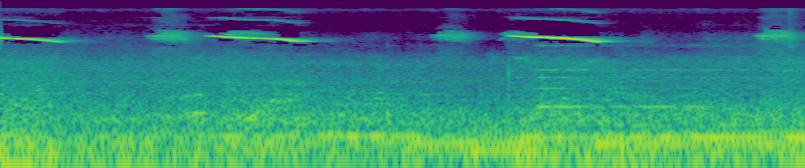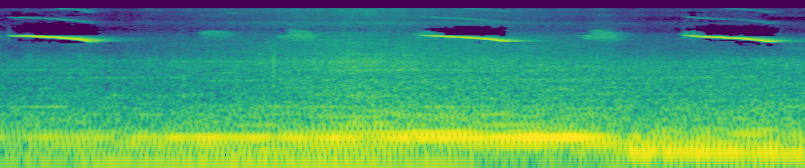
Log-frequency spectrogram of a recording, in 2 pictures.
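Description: A songbird calling over and over: a short note, then a clear high whistle that slides down in pitch, repeated about every one to two seconds. A low, steady rumble underneath grows louder past the middle.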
